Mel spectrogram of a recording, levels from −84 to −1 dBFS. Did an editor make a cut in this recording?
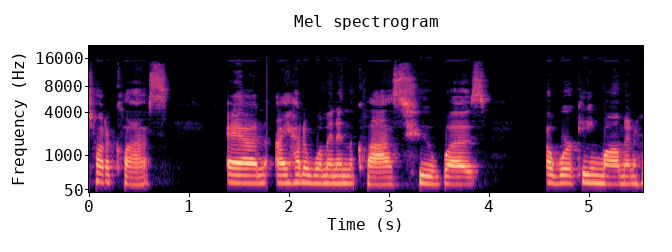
yes; 1 cut; at 4.3 s

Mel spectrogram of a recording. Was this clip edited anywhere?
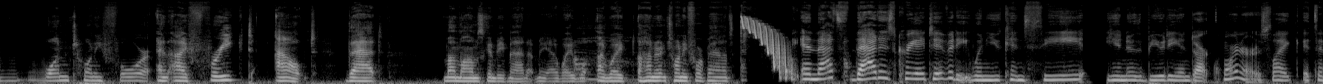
yes; 1 cut; at 7.6 s

